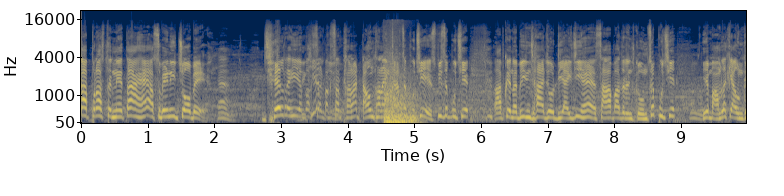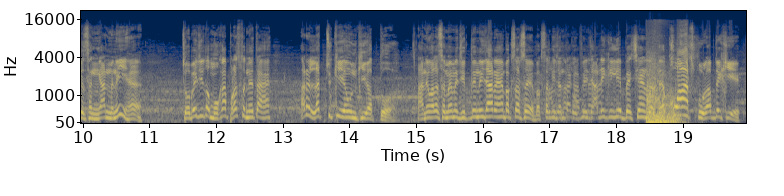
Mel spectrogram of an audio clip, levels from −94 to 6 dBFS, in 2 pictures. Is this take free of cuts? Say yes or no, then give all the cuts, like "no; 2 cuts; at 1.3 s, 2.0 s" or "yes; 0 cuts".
no; 2 cuts; at 3.6 s, 17.4 s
